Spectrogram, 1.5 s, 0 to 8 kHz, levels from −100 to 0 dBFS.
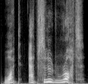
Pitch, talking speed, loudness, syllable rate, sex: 195 Hz, 125 wpm, -20 LUFS, 5.0 syllables/s, male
